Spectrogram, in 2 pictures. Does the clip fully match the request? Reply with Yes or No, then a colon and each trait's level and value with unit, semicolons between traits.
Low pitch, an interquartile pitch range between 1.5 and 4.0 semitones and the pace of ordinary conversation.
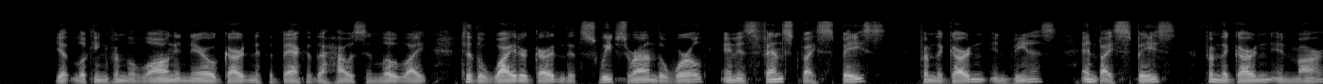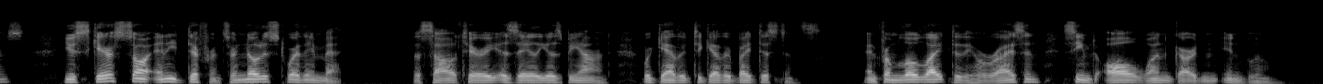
Yes: very low, 95 Hz; average, 2.8 semitones; average, 170 wpm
